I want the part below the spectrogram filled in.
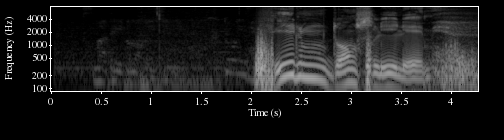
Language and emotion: Russian, positive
